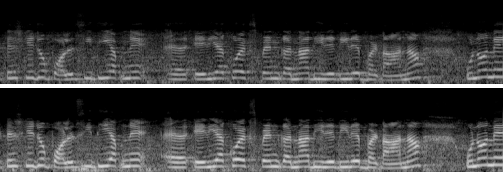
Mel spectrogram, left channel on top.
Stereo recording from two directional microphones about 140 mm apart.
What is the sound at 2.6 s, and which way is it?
Speech, 30° right (ahead or behind).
